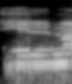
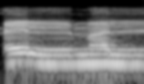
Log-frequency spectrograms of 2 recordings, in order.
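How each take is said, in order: First: The word begins with a breathy h sound. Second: The word begins with a tight throat 'ayn sound. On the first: The speaker calls it wrong. "ഹിൽമ എന്നൊന്നും ആവരുത്" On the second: The speaker calls it right. "ഈ ഐന് ശരിക്കും ശ്രദ്ധിക്കണം"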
